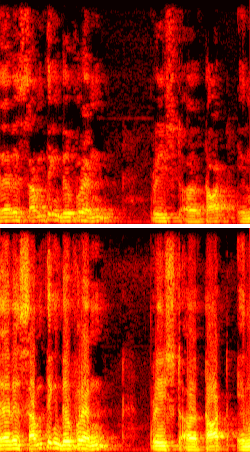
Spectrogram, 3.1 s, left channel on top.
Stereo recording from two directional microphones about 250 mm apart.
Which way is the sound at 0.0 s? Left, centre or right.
Right.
